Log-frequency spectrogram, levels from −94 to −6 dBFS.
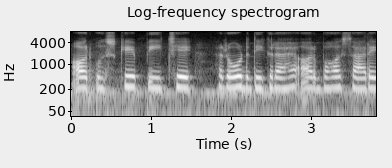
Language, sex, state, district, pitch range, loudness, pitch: Hindi, female, Bihar, Katihar, 210-225 Hz, -17 LUFS, 215 Hz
